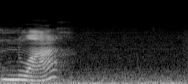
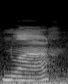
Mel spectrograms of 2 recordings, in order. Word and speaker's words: noir: Then we've got noir. Noir, if it's feminine. Noir. They're pronounced the same.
